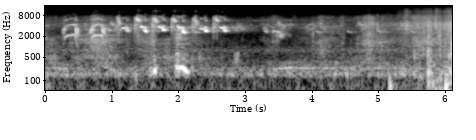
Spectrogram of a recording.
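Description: A songbird sings a quick phrase of high, arching notes lasting about two and a half seconds. Rustling in the grass follows near the end.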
